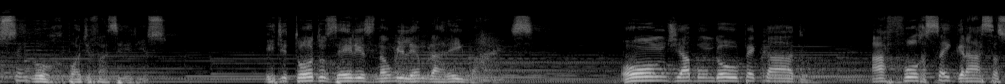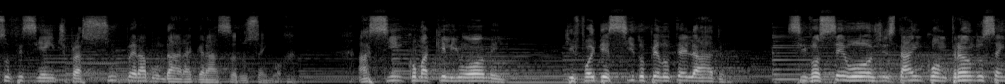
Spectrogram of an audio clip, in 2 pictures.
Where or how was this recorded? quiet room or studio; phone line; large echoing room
large echoing room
